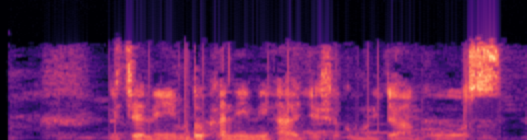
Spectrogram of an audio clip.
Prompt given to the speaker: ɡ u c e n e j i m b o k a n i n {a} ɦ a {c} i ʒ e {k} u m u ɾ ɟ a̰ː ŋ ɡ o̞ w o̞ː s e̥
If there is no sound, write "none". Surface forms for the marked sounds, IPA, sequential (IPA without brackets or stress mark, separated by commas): i, ɟ, k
